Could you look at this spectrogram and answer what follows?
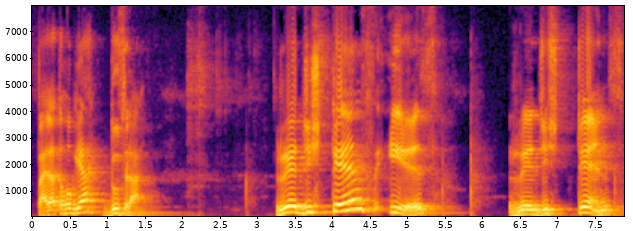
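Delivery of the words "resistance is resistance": each word drawn out for writing down; slow dictation. Shown as a demonstration. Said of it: "तो देखिए".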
